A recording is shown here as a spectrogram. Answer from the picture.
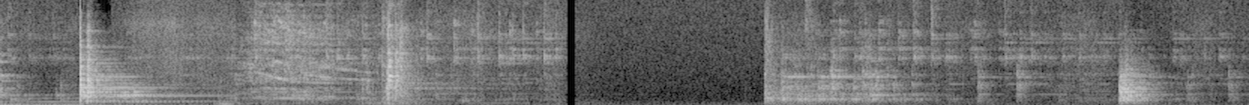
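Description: Metal weight plates clanking as they are put back on a gym rack: about four sharp metallic clanks, each with a short ringing tail, with a brief silent gap midway.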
